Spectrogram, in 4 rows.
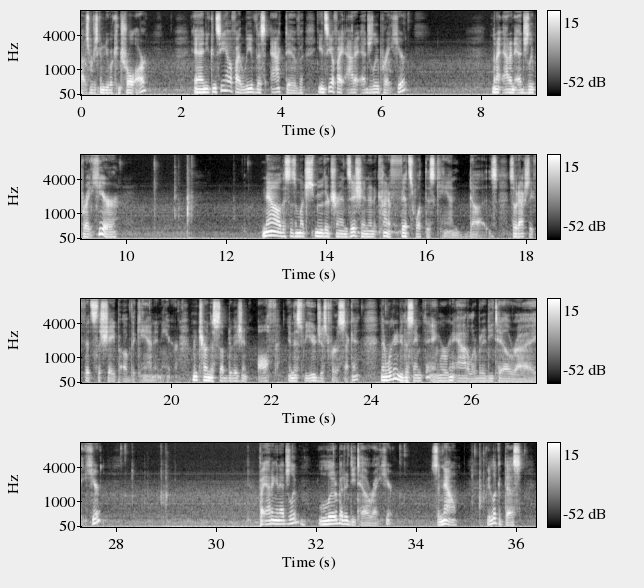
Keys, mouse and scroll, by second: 0.0 ctrl+r, 5.9 ctrl+r, 9.8 middle click, 11.1 Tab, 12.3 middle click, 14.5-15.3 scroll down 2, 15.3-15.7 scroll up 1, 15.7 Tab, 16.8 middle click, 18.1-18.5 scroll up 3, 18.5 middle click, 20.0 click, 23.7 middle click, 25.1 ctrl+r, 28.8 ctrl+r, 33.6 click, 34.4 middle click, 35.2 Tab, 35.6-36.4 scroll down 4, 36.1 middle click.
